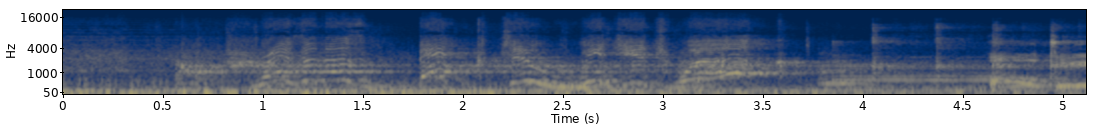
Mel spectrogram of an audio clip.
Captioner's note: sounds of tinkering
